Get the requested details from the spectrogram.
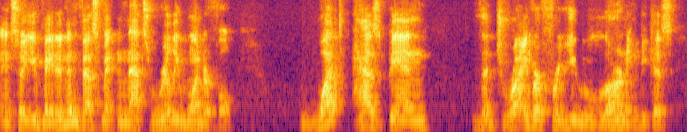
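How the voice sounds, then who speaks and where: A man's voice: medium pitch, sharp tone. Older male interview host, chatty. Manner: enthusiastic, rambling with restarts. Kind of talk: casual interview chat.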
